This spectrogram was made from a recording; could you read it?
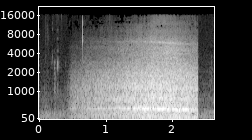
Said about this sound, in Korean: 이게 무슨 소리냐면요. UFO가 움직이는 소리입니다. 어, 아, 자동차인가요? 자동차 움직이는 소리예요.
